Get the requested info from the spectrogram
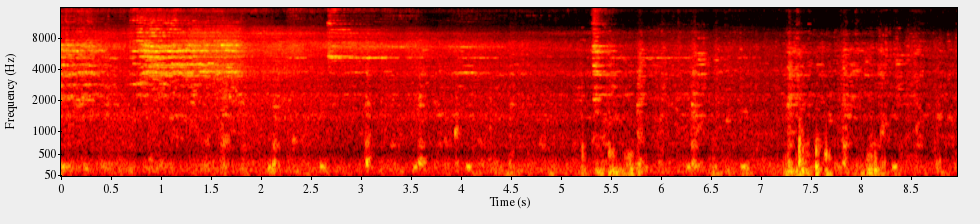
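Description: Pakistan Railways passenger coaches rolling past as the train comes onto the loop line. The wheels give a high squeal in the first two seconds and briefly again about three seconds in. After that come irregular clanks and knocks of wheels over the rail joints.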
